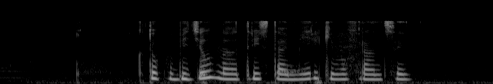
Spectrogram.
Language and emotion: Russian, neutral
